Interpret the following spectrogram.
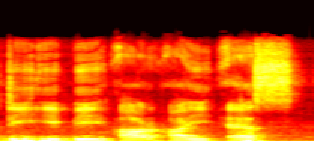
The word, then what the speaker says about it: debris: is called where debris written as d-e-b-r-i-s but pronounced only debris we don't pronounce s and singular plural is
